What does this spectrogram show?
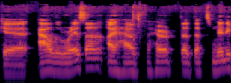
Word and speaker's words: Alireza: And my name is Alireza. Alireza. Put the emphasis on the wrong part.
